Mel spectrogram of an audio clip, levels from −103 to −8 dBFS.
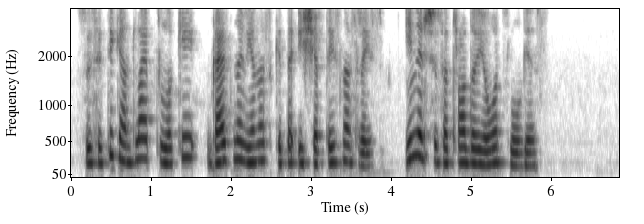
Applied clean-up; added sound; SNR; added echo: none; none; none; none.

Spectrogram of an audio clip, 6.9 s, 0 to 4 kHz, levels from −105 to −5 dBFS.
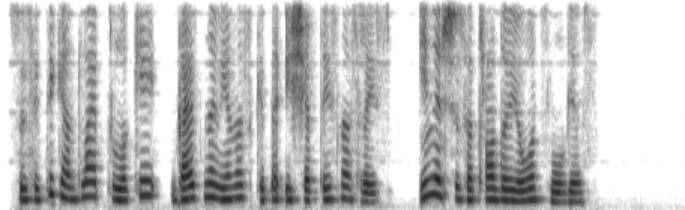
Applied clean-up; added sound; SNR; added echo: neural mask model DeepFilterNet 3.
